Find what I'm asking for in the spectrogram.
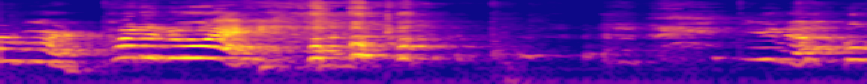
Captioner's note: laughter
